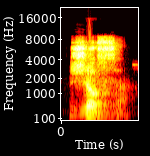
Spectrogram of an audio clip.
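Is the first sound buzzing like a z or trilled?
buzzing. The first sound buzzes like a z. This marks the speaker as having an Andean accent. "but they say josa"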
